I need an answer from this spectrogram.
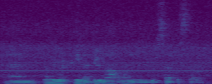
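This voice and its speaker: A man speaks at a fairly quick pace in a medium pitch, his intonation monotone and flat. Room echo is audible, and there is noticeable background noise. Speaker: video blogger. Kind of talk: unscripted monologue. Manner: halting, with stutters.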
